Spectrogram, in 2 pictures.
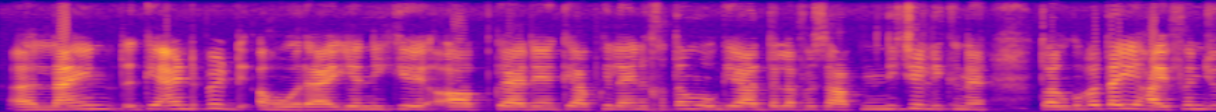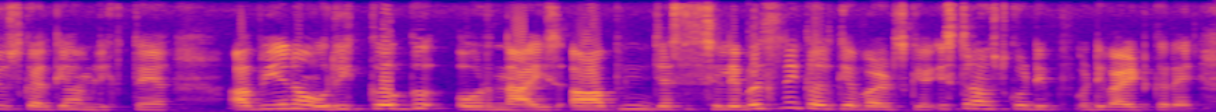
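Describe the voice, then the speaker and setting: A woman teaching an English grammar lesson. She reads English example sentences slowly, then explains them briskly in Hindi-Urdu. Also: on the high side, fairly even intonation.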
